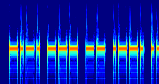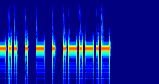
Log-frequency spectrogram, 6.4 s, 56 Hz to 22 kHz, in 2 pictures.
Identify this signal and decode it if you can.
Morse code, heard as a keyed tone, about 22 wpm, 700 Hz. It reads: COMPLETE.
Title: Sentences from Top 400 Words and Abbreviations 22wpm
